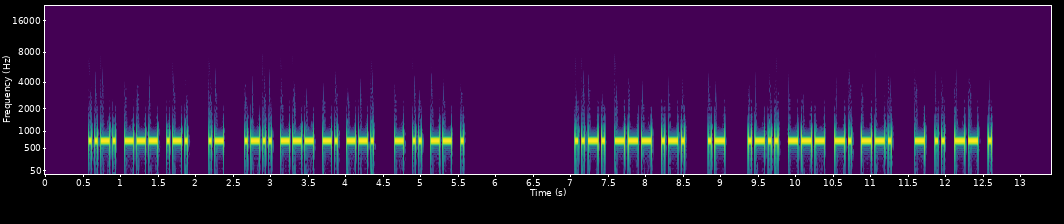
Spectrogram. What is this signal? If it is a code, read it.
Morse code, heard as a keyed tone, about 30 wpm, 700 Hz. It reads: FOR A LONG TIME FOR A LONG TIME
